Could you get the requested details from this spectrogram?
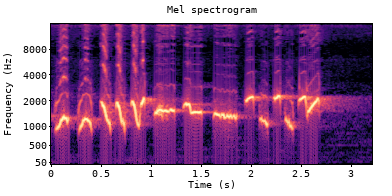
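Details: White-rumped shama song as a loud lure: rapid repeated dipping whistles followed by level whistled notes and more quick slurred phrases, fading out at the end.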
